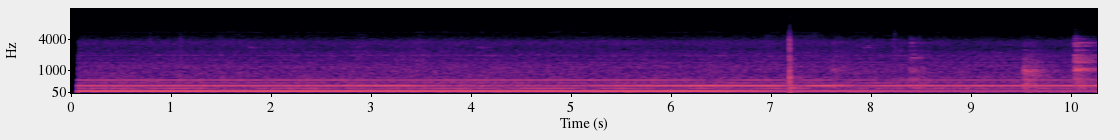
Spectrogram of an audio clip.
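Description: Steady low electrical or mechanical hum, with a few fainter higher tones above it, and a single sharp click about seven seconds in.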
